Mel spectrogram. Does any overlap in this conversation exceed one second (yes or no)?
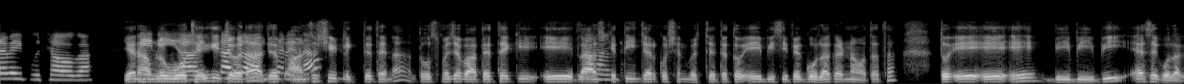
yes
